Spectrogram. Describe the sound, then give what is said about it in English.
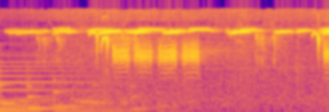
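A lively chorus of a mixed foraging flock of small birds, including chickadees, kinglets and a downy woodpecker, in a temperate woodland, chirping and twittering together, high thin calls and rapid trills overlapping continuously, with a brief low tonal note at the start and no talking. “Take a walk in a temperate woodland this month, and you might hear this chorus.”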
